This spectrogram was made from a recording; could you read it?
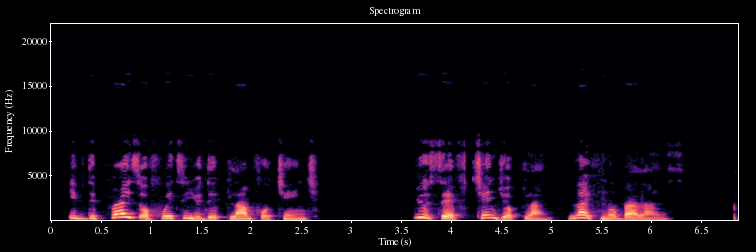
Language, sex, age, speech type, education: Nigerian Pidgin, female, 15-29, spontaneous, tertiary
